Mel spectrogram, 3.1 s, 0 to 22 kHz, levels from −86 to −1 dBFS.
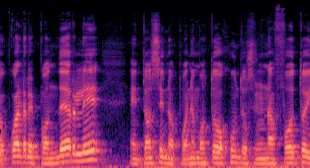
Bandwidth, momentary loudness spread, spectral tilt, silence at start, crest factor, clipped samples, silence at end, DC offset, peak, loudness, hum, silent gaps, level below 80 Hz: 18 kHz; 7 LU; -6 dB/octave; 0 s; 14 dB; under 0.1%; 0 s; under 0.1%; -6 dBFS; -21 LUFS; none; none; -38 dBFS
